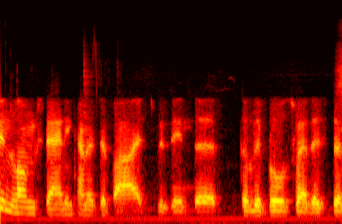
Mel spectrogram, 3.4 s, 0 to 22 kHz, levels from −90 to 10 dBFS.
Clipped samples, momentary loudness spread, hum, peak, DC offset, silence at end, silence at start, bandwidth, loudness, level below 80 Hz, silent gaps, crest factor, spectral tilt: under 0.1%; 6 LU; none; -6 dBFS; under 0.1%; 0 s; 0 s; 7.8 kHz; -24 LUFS; -70 dBFS; none; 16 dB; -5.5 dB/octave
